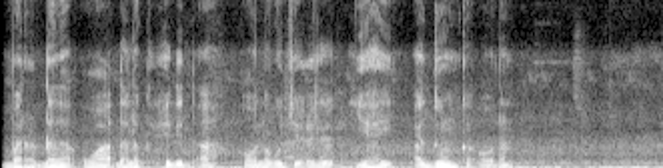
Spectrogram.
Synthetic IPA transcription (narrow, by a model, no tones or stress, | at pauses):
bɐɾɐɗɐðɐwɑːɖɐlɐɡħɪdɪd̪ɐhɔːlɐɣʊt͡ʃɛʕɛljɐɦɛjʔɐd̪uːŋkʰɐ̰ʔɔ̰ːɗɐn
